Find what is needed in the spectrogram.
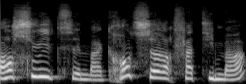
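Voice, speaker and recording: A woman speaking at a very slow pace on a very clean recording with a silent background. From France, Lyon, with adolescence in Algeria. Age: 70s. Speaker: interviewee sharing life story. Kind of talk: personal testimony. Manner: hesitant, many fillers.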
